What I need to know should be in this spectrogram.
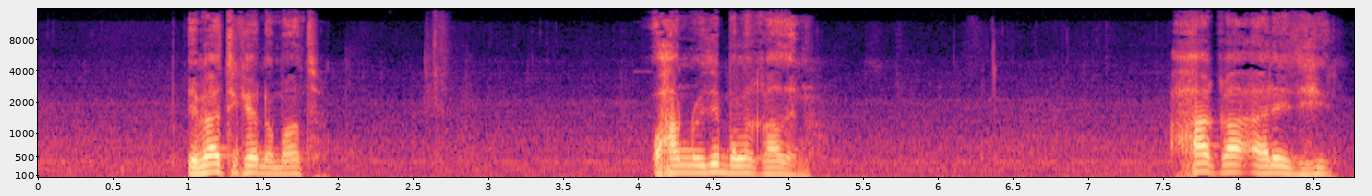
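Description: An older man speaks into a microphone in short, deliberate phrases with pauses between them.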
